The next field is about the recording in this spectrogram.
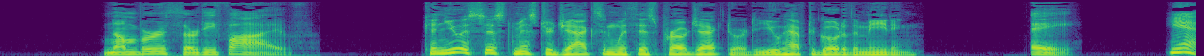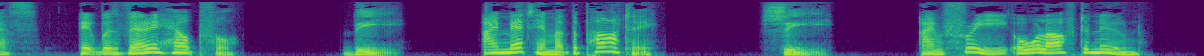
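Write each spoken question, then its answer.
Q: Can you assist Mr. Jackson with this project, or do you have to go to the meeting?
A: C: I'm free all afternoon.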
